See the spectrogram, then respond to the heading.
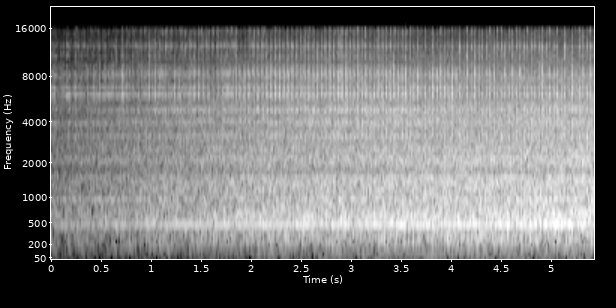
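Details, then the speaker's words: Running PC after the CPU lost power while parts were pulled with the machine on: it shut down but the fans go flat out, a rising airy rush with a thin steady whine; smell of burnt plastic. "Se sammu, mut tuulettimet menee ihan vittu apeshit. Kuunnelkaa nyt tätä."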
